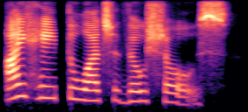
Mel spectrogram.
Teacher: Period. No rising, no falling. Just plain intonation of the voice.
